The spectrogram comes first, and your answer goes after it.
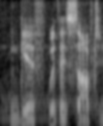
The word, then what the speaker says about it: GIF: Now you can go forth freely and pronounce GIF with a hard G as you naturally would, because you have every right to do so.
